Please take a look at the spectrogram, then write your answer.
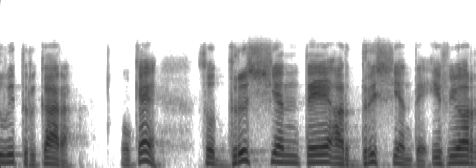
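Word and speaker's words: दृश्यन्ते: Somewhere between you, actual pronunciation is somewhere between ru and ri.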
